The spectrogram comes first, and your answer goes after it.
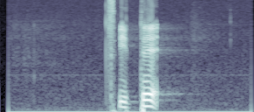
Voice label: kaqchikel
